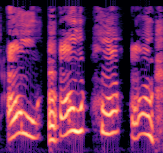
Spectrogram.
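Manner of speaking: fox crying out in high yelps; high pained oh's. Acted. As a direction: yelp from the whack on the nose. Fox hit on nose.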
